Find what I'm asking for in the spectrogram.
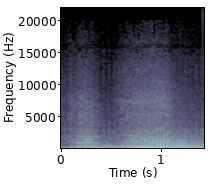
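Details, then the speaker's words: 1977 Dodge Adventurer truck, 318 V8, first start in about two years, put in drive rolling downhill with weak brakes: short even rise in engine note pulling in gear, smooth and steady, no knocks or misses; sounds healthy. "I mean it stops just can't get over how good it sounds I mean it's it's got to be close to two years since this was fired up"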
